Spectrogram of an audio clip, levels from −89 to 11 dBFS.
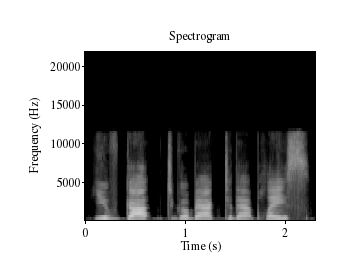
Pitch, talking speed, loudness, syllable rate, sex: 165 Hz, 210 wpm, -20 LUFS, 5.1 syllables/s, female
